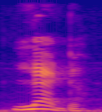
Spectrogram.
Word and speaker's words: lead: Lead, rhyming with seed, is a verb that means to show the way.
